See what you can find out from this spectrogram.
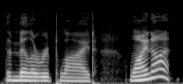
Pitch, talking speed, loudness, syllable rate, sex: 200 Hz, 165 wpm, -15 LUFS, 5.2 syllables/s, female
